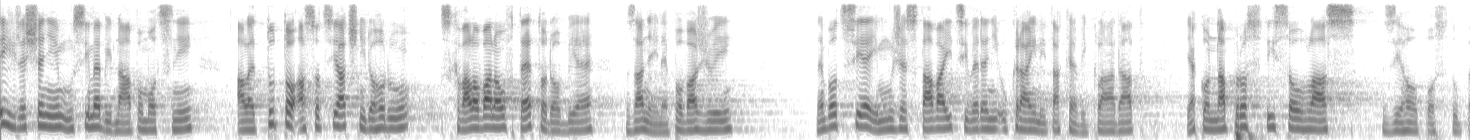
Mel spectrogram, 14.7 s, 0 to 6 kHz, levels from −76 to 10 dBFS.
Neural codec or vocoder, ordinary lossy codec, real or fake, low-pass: none; AAC, 48 kbps; real; 5.4 kHz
